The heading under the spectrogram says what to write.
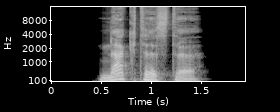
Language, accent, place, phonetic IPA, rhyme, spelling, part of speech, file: German, Germany, Berlin, [ˈnaktəstə], -aktəstə, nackteste, adjective, De-nackteste.ogg
- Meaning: inflection of nackt: 1. strong/mixed nominative/accusative feminine singular superlative degree 2. strong nominative/accusative plural superlative degree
